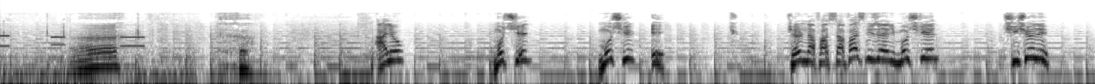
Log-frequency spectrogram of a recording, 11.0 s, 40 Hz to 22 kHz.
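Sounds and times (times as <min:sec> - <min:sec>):
telephone number dialed on a keypad with electronic beeps: 0:00.0 - 0:01.5
speech: 0:00.7 - 0:01.6, 0:02.4 - 0:02.7, 0:03.8 - 0:04.2, 0:04.9 - 0:05.4, 0:06.0 - 0:10.6.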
